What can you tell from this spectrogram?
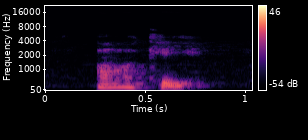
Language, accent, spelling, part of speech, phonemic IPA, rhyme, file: English, Southern England, arche, noun, /ˈɑː(ɹ)ki/, -ɑː(ɹ)ki, LL-Q1860 (eng)-arche.wav
- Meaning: The first principle of existing things in pre-Socratic philosophy, initially assumed to be of water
